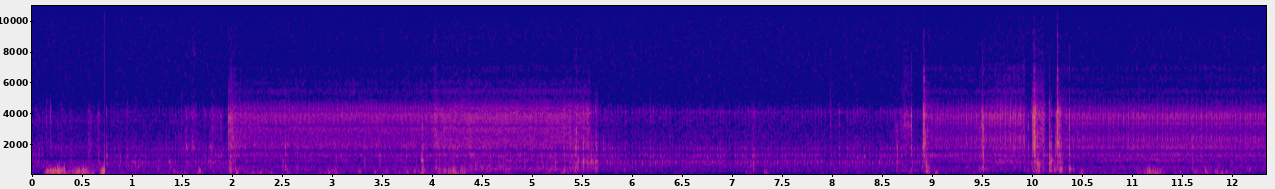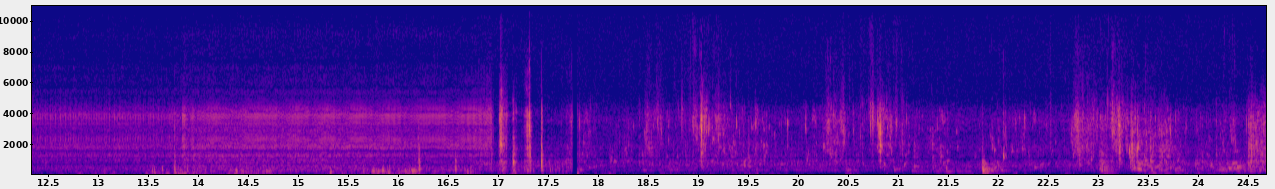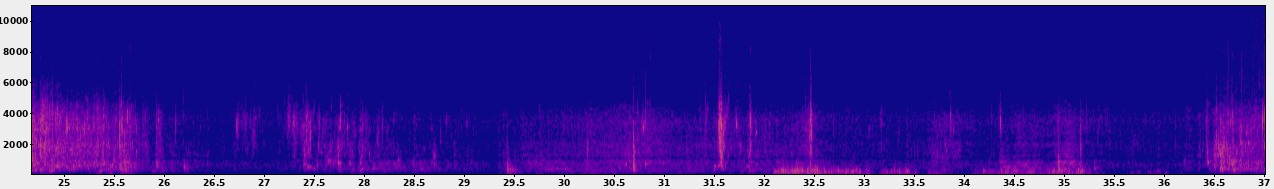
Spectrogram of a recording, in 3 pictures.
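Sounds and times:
water lapping at hull: 17.0 - 37.0
paddle strokes splashing: 17.5 - 26.1, 36.3 - 37.0.

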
